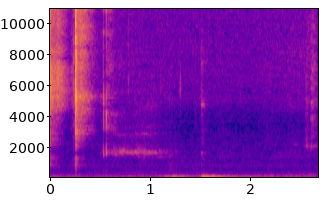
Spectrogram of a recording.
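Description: Scissors snipping through paracord strands, a couple of crisp close clicks near the start followed by quieter handling rustles and soft thuds, with no talk.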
